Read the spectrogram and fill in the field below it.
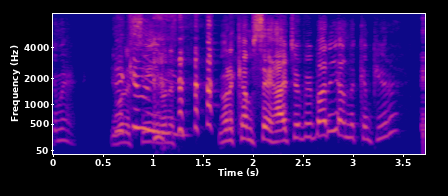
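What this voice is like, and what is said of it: Put-on German accent. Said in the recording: “why are you talking in that accent? ... why are you German?”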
